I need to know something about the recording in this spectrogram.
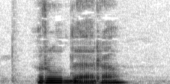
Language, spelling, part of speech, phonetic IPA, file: Polish, rudera, noun, [ruˈdɛra], LL-Q809 (pol)-rudera.wav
